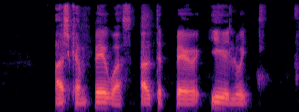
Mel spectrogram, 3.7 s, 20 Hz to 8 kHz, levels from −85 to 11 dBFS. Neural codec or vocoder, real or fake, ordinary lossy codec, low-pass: none; real; Opus, 64 kbps; 7.2 kHz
